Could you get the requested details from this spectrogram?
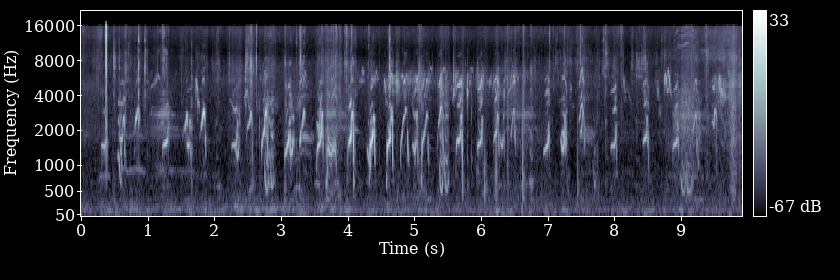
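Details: Francolin chicks kept and hand-reared, giving a busy stream of short, high peeps, some rising and some falling, in rapid irregular succession with little pause and a low background hum.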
